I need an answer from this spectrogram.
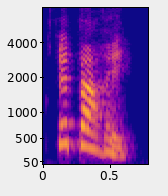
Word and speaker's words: prépare: Kylie, pour la prononciation, le R Prépare. Prépare-toi. Prépare. Oui. Prépare. Prépare-toi. Meaning the very last sound, well, the very last thing we should hear, it's the vibration in your throat.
